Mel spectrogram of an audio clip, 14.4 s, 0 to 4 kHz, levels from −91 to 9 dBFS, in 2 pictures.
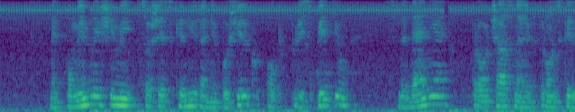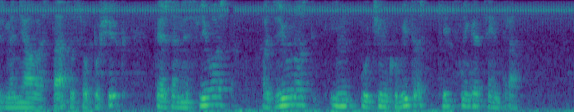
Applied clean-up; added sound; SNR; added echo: none; Insect; 11 dB; reverberation time 0.2 s.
